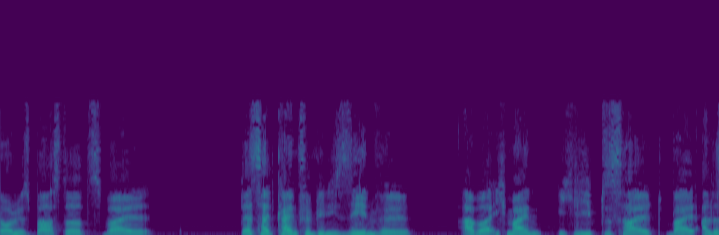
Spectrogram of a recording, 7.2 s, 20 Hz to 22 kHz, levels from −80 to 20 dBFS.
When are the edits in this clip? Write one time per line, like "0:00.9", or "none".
none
